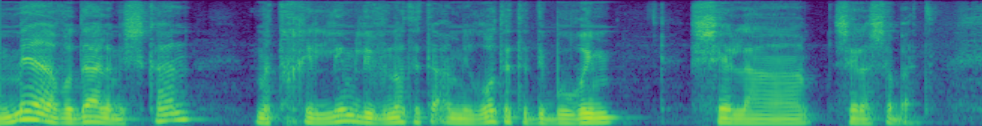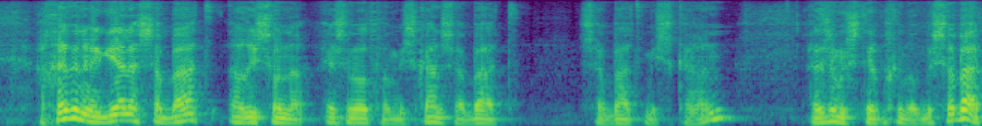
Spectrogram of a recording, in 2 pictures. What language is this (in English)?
Hebrew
